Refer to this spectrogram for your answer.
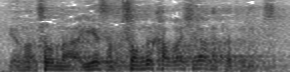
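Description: A male pastor preaching a sermon in a conversational way, asking rhetorical questions and rising sharply in pitch for emphasis. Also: expressive, racing, a little mellow, slight background noise. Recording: echoey room.

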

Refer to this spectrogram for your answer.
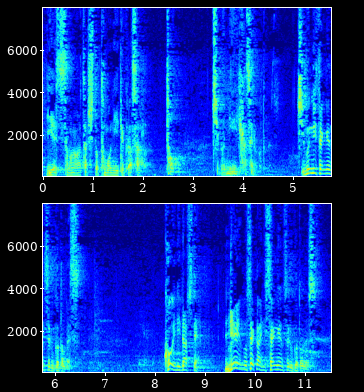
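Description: A man pastor giving an earnest sermon and prayer to a congregation, with warm asides. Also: medium pitch, a little hiss or hum. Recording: echoey hall, faint room ambience.

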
